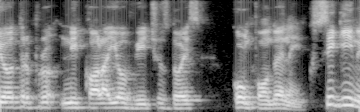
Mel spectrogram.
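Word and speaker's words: Jović: aí pro pro Nicolas jovit que não é o Yoki Então tem que tem que saber a pronúncia certa aí né yovich Então acho que é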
